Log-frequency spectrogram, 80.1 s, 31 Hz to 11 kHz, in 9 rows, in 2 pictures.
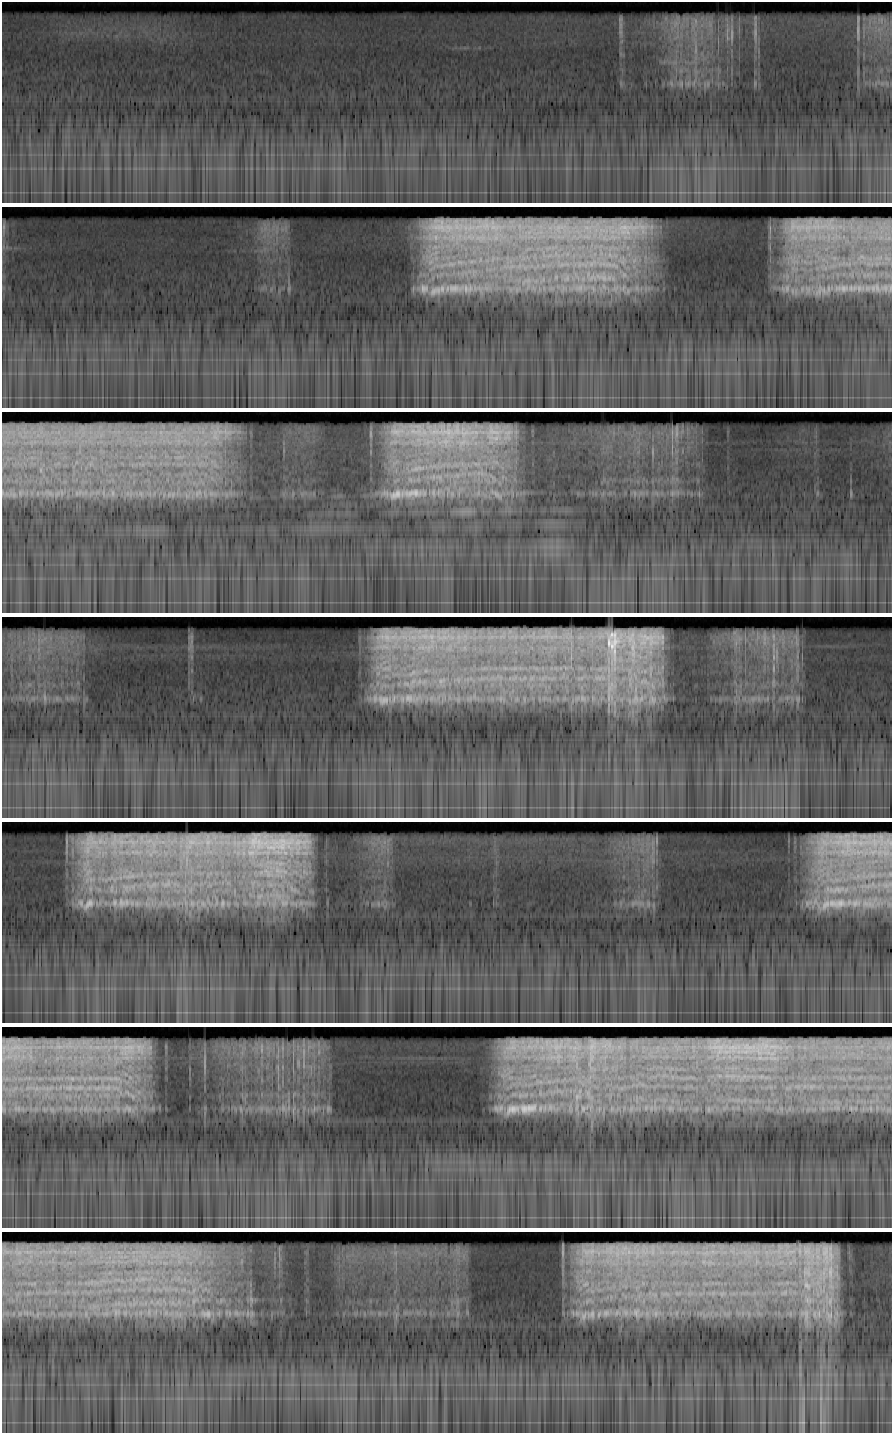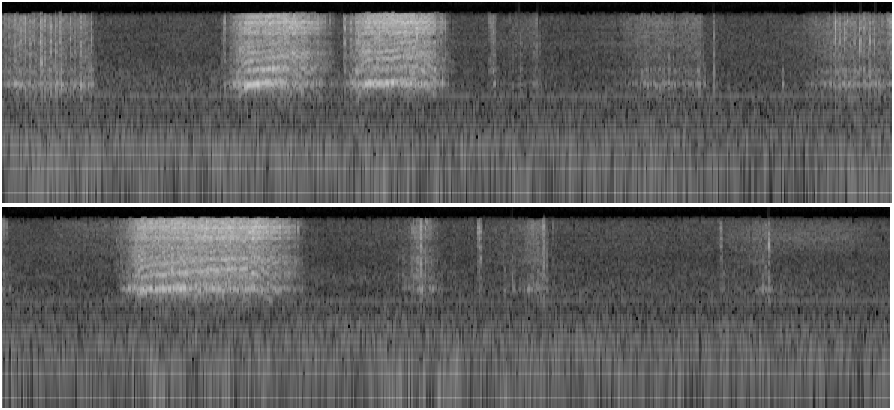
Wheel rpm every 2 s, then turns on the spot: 0, 0, 0, 10, 10, 0, 60, 80, 80, 130, 40, 80, 10, 10, 0, 120, 90, 10, 130, 40, 0, 20, 120, 20, 40, 160, 160, 130, 20, 70, 140, 20, 60, 40, 10, 10, 90, 10, 10, 0.
6-8 24-28 32-36 38-40 46-48 56-58 62-64 68-72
